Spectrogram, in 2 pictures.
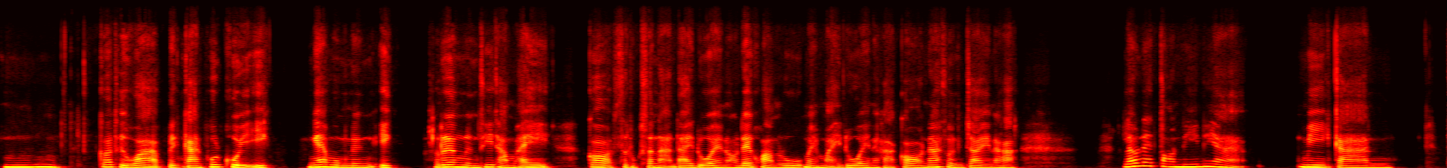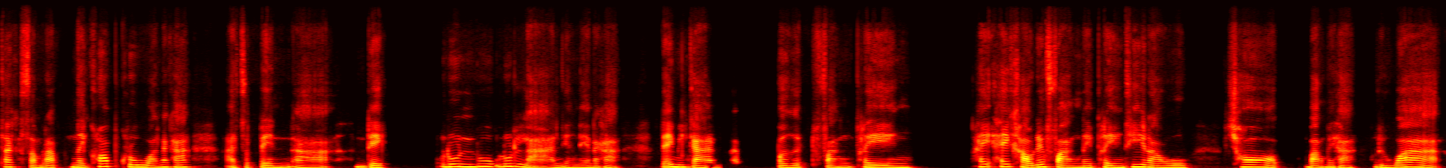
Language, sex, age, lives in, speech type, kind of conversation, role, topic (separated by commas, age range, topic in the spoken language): Thai, female, 40-44, Thailand, conversation, podcast, host, ครอบครัวของคุณปลูกฝังเพลงแบบไหนให้คุณบ้าง เล่าให้ฟังหน่อยได้ไหม?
